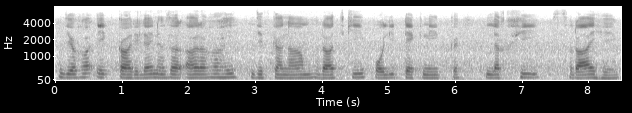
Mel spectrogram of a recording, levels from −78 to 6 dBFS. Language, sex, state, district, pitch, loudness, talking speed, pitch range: Hindi, male, Bihar, Lakhisarai, 135 Hz, -31 LUFS, 90 wpm, 130-140 Hz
